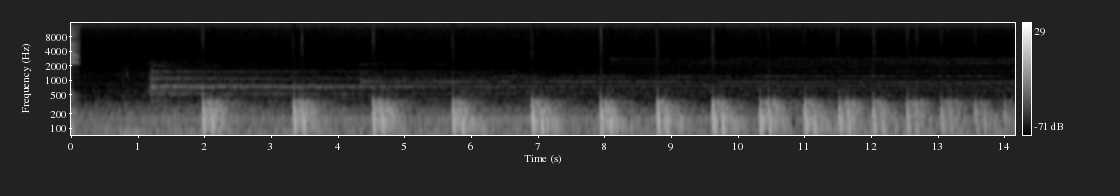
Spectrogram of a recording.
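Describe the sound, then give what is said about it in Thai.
A loud, pounding heartbeat thumps in low, booming pulses, slow at first and then quickening into a rapid, steady rhythm over a faint low hum, with no voices. It is heard while running and seems to come from the house itself: its walls, floor and ceiling pulse in one rhythm. “ขณะที่กำลังวิ่ง ผมได้ยินเสียงหัวใจเต้นดังชัดเต็มสองหูแต่ไม่ใช่ มันไม่ใช่เสียงหัวใจของผม เสียงมันมาจากบ้านหลังนี้ ทั้งกำแพง พื้น หรือแม้แต่เพดาน ทั่วทุกมุม ขยับเป็นจังหวะเดียว”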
